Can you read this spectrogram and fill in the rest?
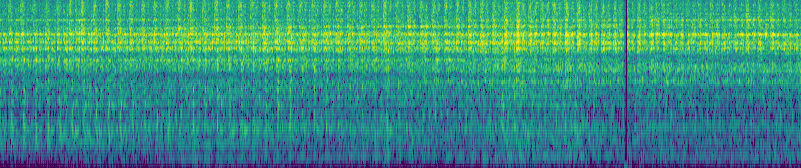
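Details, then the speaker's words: Woodturning lathe, first gentle passes on a blank not yet round with a protruding bump: steady cutting hiss with rhythmic tapping about three times a second, tool not cutting all the way around; interrupted cut on out-of-round blank. "So when you make those first few passes, you can hear that it's not cutting all the way around quite yet. And that's when you can have problems. So I'm always I go very gently on these first few passes when we're still not quite in round."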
